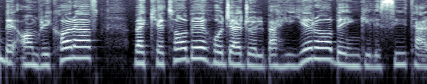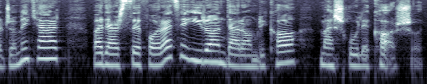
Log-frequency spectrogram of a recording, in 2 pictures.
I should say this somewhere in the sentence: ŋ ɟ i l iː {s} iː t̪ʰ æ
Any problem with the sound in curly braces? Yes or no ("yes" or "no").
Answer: no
